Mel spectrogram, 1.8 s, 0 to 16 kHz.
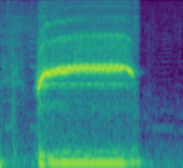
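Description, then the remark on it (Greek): At a football match, one long, shrill whistle blast, blown by someone in the Gate 13 stand, holds a steady high pitch for about a second, loud and alone, then cuts off sharply into quiet. “Δεν σφίριξε. Μου λέει όχι εγώ.”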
